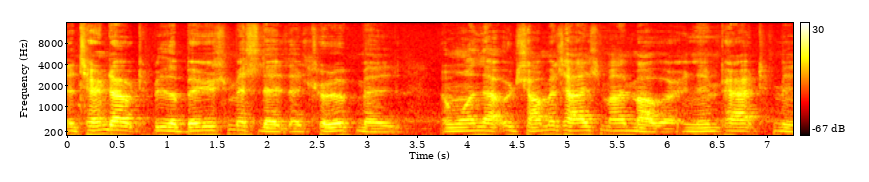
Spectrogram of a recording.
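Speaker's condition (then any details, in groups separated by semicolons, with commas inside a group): Cerebral palsy; birth injury, skull fracture, Erb's palsy shoulders and arms, tremors; mild, seizure free seven years on medication, weekly therapies; slow speech, slight impediment, understandable, tongue botox ineffective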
